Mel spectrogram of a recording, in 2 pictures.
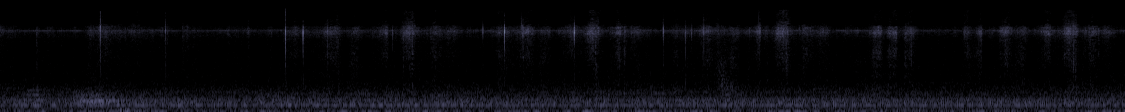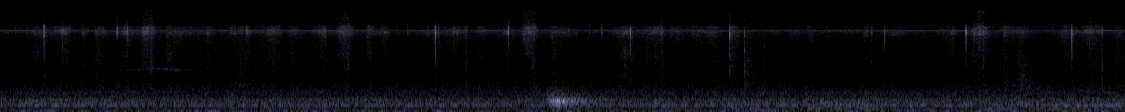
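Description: Yarn rustles as it is pulled through stitches.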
